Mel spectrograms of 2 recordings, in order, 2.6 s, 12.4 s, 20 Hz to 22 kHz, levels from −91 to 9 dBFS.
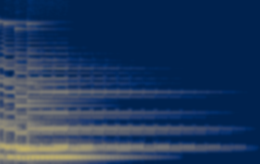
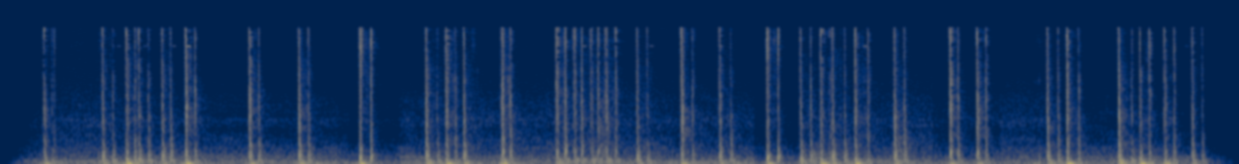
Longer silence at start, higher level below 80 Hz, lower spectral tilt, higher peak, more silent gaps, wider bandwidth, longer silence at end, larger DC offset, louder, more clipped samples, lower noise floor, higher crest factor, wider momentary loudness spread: second, 0 s vs 0.4 s; second, -64 dBFS vs -36 dBFS; first, -8 dB/octave vs -4.5 dB/octave; first, -4 dBFS vs -10 dBFS; neither; first, 13.5 kHz vs 11.5 kHz; first, 1.3 s vs 0.3 s; neither; first, -18 LUFS vs -39 LUFS; neither; first, -65 dBFS vs -51 dBFS; second, 16 dB vs 24 dB; first, 24 LU vs 12 LU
